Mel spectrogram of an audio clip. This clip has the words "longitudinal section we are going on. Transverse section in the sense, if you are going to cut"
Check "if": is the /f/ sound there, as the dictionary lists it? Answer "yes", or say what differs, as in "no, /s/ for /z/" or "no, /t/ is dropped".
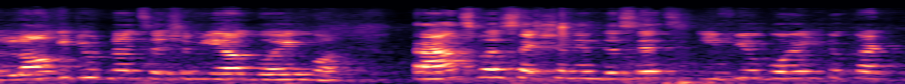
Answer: no, /p/ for /f/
